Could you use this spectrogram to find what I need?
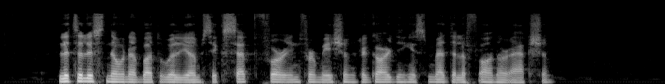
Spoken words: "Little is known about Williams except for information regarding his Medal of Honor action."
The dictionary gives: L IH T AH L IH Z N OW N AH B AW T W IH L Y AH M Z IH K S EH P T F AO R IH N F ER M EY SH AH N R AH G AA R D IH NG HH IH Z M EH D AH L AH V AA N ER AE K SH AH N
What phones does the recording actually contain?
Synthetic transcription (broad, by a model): L IH T AH L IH S N OW N AH B AW T W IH L Y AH M S IH K S EH P T F AO R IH N F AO M EY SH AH N R AH G AA R D IH NG HH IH S M EH D AH L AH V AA N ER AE K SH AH N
